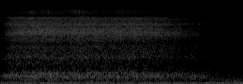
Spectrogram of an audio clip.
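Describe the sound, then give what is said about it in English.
A person takes one long, deep breath as a steady airy hiss lasting about two seconds, which fades toward the end. It is quiet and no one speaks. “Taking a deep breath”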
